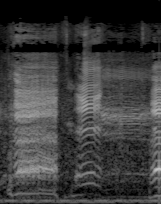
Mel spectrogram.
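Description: Zwartbles sheep bleating twice: a longer, rough call just after the start, then a shorter, wavering one.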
